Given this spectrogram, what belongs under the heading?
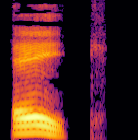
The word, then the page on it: ache: éik; エイク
